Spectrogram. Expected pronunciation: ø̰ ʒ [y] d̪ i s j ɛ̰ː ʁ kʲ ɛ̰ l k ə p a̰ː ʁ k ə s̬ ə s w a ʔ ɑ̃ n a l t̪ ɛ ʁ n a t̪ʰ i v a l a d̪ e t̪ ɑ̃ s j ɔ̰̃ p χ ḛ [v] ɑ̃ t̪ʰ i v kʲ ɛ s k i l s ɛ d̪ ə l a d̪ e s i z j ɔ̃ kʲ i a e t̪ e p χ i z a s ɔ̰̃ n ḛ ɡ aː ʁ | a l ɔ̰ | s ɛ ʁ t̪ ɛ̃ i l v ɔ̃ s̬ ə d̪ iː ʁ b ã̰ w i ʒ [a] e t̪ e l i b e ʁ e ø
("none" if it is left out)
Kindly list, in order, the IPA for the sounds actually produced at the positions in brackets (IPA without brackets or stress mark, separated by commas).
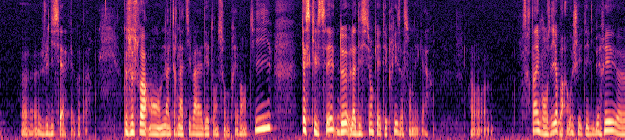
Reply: y, v, e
